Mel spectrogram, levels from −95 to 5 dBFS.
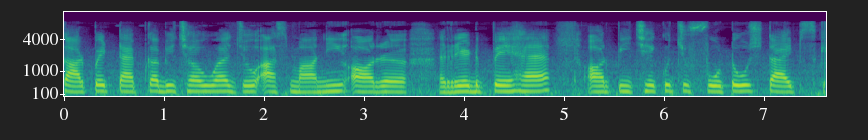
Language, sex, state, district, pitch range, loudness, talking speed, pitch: Hindi, female, Haryana, Rohtak, 175-190 Hz, -15 LUFS, 135 wpm, 185 Hz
